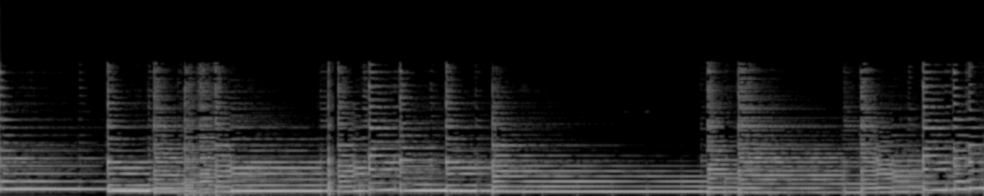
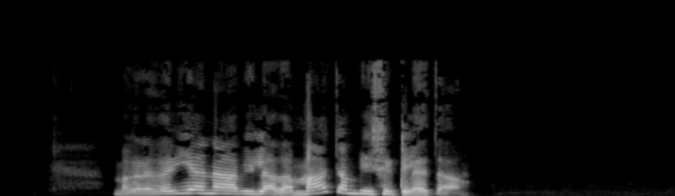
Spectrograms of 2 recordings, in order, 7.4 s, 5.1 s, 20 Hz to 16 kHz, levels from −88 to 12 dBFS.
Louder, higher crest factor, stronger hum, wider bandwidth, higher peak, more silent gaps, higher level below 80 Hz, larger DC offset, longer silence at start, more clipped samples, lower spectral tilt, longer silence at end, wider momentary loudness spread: second, -24 LUFS vs -15 LUFS; about the same, 14 dB vs 18 dB; neither; about the same, 11.5 kHz vs 11.5 kHz; second, -10 dBFS vs 0 dBFS; neither; second, -70 dBFS vs -64 dBFS; neither; second, 0 s vs 0.85 s; neither; second, -2 dB/octave vs -5 dB/octave; second, 0 s vs 1.6 s; second, 7 LU vs 10 LU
